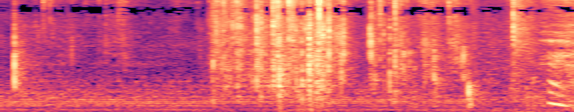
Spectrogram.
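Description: Plastic meat packaging crinkling and rustling as a raw pork shoulder is unwrapped and handled on a wooden cutting board. The crackling starts about a second and a half in, after a single light click.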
